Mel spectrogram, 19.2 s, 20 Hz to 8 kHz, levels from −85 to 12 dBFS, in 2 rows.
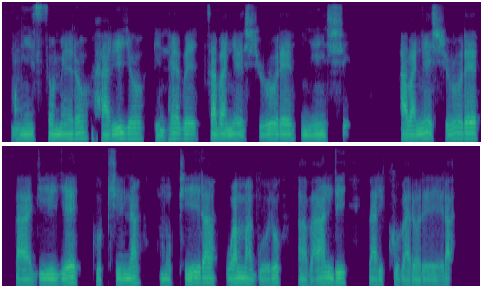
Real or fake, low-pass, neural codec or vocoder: fake; 7.2 kHz; codec, 16 kHz in and 24 kHz out, 1.1 kbps, FireRedTTS-2 codec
